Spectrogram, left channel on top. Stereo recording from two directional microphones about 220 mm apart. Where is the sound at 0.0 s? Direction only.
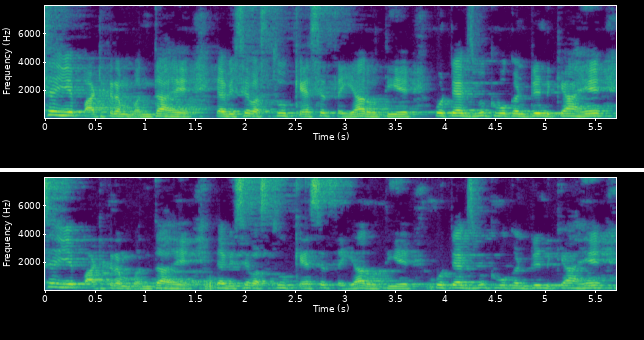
35° left (ahead or behind).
